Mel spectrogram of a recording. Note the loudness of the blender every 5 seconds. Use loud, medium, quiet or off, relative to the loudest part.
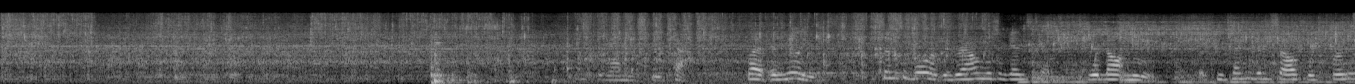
loud, medium, medium.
